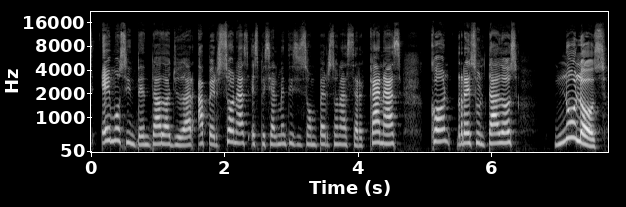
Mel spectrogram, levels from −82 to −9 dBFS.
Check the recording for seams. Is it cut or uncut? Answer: uncut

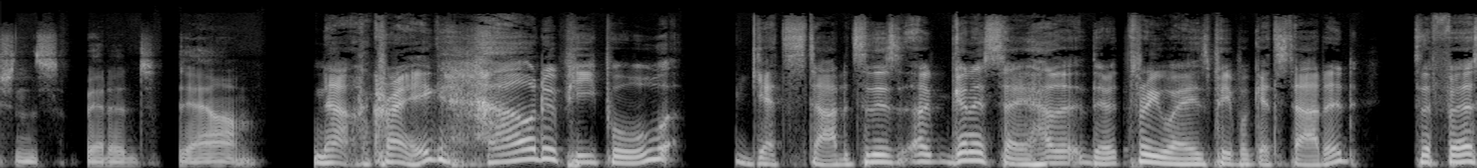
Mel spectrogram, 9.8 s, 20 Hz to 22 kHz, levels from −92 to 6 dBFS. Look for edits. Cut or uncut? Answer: cut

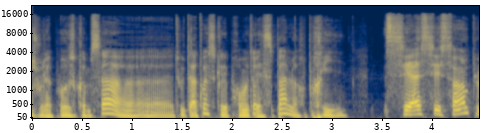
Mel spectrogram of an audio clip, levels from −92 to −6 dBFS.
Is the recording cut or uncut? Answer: cut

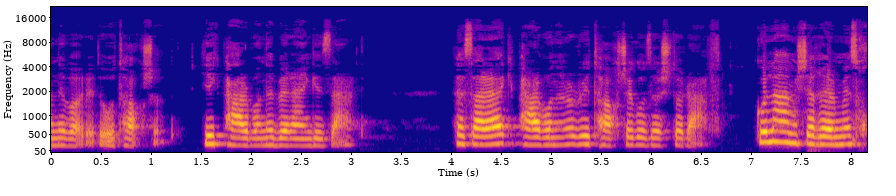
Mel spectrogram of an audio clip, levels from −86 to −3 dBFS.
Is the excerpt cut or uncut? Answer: uncut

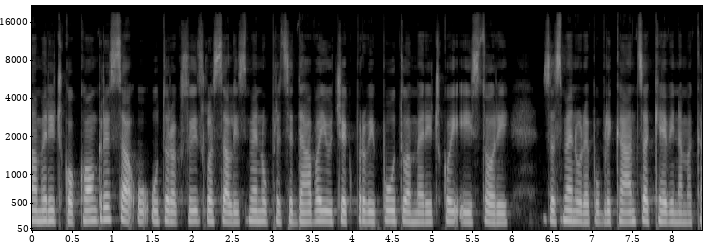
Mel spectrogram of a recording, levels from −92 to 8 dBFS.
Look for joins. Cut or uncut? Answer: uncut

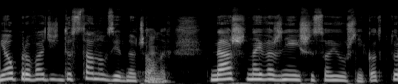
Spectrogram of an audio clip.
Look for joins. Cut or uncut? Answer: uncut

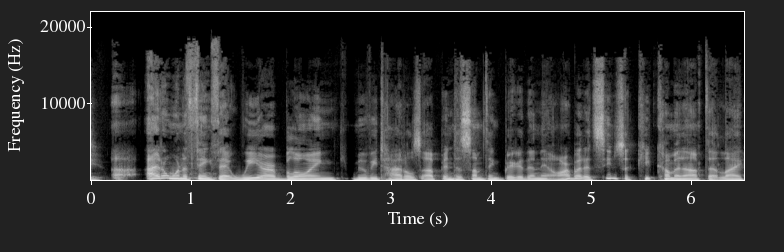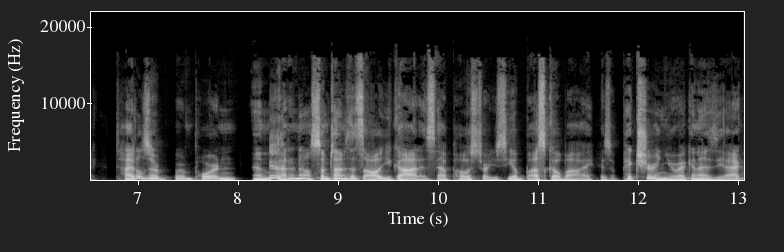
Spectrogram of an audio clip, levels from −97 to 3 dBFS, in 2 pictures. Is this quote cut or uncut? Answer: uncut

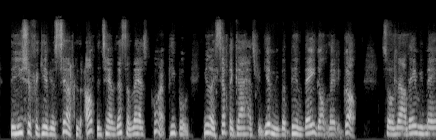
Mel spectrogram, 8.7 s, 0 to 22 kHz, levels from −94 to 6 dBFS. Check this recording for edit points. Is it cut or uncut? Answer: uncut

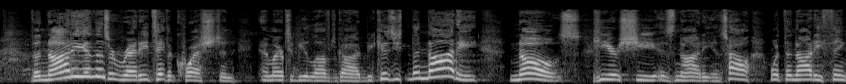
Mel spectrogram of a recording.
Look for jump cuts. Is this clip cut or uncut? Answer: cut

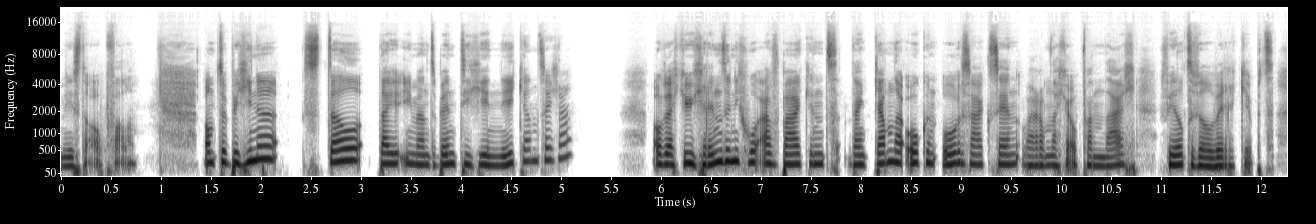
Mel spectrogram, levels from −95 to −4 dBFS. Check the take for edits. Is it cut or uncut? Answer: uncut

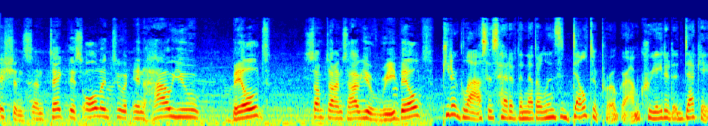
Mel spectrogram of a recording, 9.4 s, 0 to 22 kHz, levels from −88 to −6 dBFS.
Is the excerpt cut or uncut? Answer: cut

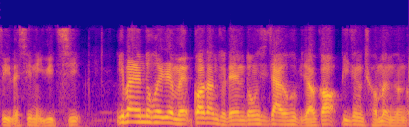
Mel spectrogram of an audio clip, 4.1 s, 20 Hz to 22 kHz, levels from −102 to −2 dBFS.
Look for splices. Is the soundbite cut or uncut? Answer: uncut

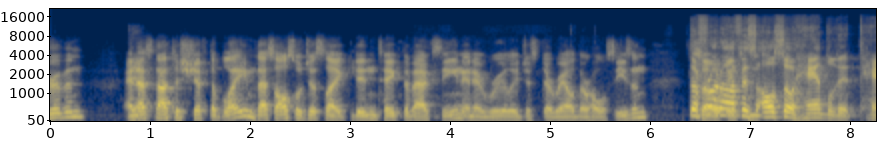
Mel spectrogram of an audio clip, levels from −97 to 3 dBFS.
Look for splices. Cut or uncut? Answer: cut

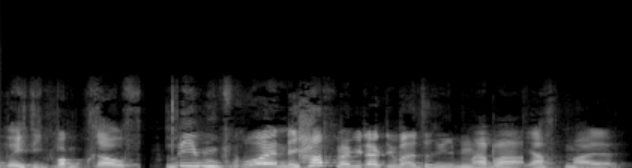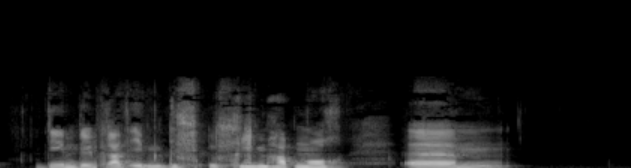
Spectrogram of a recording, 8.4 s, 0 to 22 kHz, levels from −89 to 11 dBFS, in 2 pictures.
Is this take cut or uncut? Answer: cut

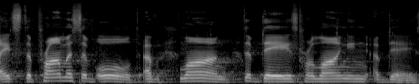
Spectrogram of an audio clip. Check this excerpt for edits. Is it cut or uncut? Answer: cut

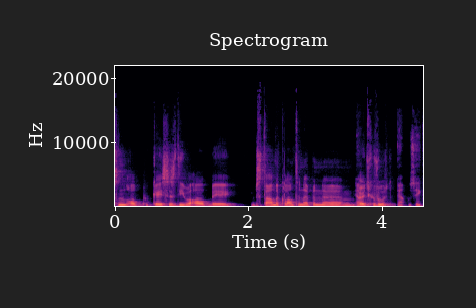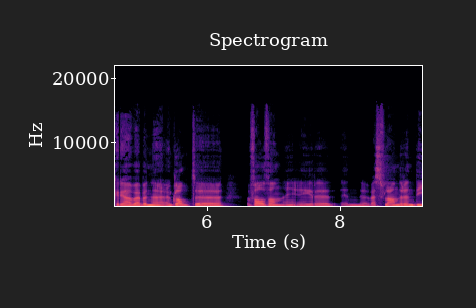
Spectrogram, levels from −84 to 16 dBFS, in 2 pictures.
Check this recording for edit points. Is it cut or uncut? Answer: uncut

